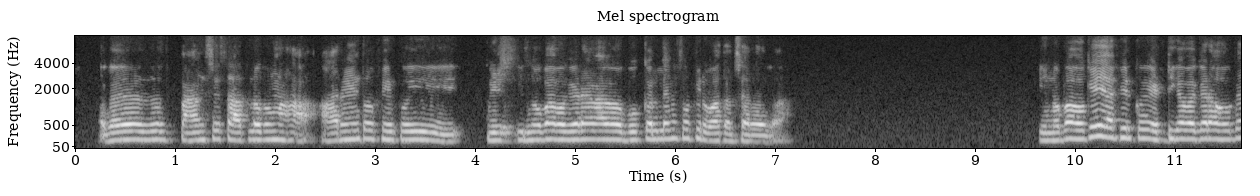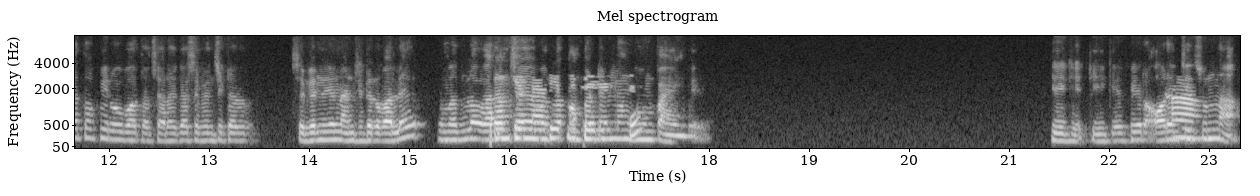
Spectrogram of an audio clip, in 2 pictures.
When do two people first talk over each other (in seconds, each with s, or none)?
15.8 s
